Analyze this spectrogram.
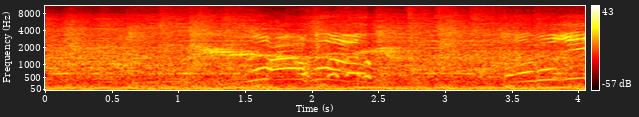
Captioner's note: screams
